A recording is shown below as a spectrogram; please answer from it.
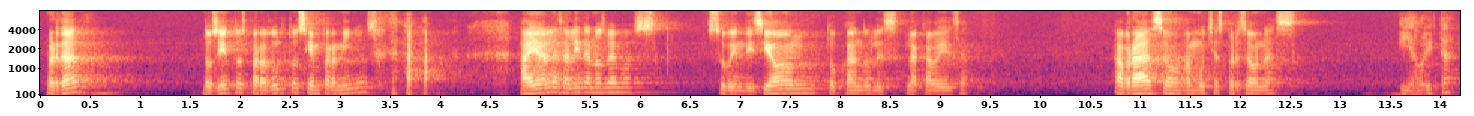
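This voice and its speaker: A man with a Mexican accent, a parish priest giving a conversational sermon and speaking straight to his listeners in a lively way. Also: medium pitch. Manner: lively, talks straight to listeners, acts out everyday exchanges. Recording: echoey hall reverb.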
